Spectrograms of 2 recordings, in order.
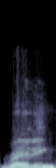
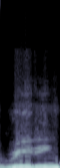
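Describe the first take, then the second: First: The first vowel sounds like 'red'. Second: The first vowel sounds like 'reed'. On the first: This is how the locals say the name. "they call it Reading" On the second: This follows the way the name is spelled. "I say uh, Reading because it's spelled"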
